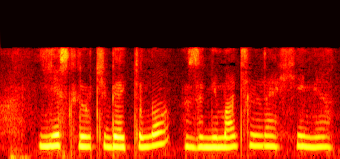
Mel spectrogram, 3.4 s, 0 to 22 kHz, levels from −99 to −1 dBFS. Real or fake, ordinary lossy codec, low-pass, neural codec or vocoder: fake; MP3, 48 kbps; 7.2 kHz; vocoder, 22.05 kHz, 80 mel bands, WaveNeXt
